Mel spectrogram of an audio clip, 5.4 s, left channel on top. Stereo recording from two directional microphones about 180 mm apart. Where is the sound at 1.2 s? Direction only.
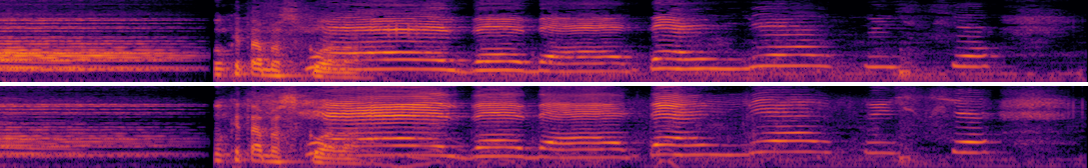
30° right (ahead or behind).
